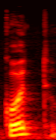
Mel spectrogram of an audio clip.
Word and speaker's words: could: هجيب السبجكت الفاعل ورا منه could، وخلي بالك could ال silent لا تنطق، وهجيب الفعل في المصدر.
